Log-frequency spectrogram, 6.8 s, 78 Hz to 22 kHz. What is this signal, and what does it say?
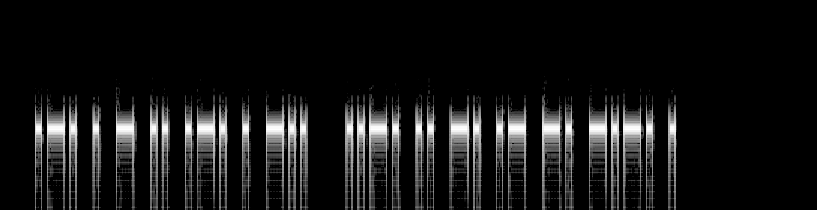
Morse code, heard as a keyed tone, about 25 wpm, 700 Hz. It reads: RETIRED FINANCE
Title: K1USN SST QSO Practice 25wpm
